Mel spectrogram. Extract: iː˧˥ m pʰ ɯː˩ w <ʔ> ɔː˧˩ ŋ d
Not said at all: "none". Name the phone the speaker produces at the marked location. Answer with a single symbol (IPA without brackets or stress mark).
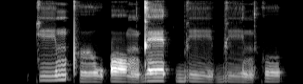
ʔ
